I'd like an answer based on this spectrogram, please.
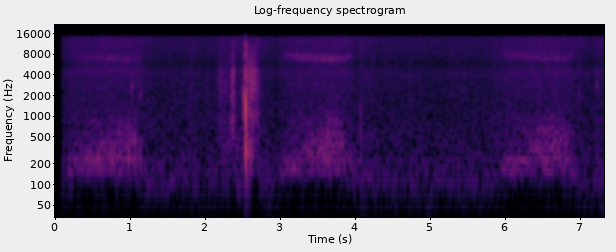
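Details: Domestic cat snoring loudly indoors: soft, breathy, rasping swells about every three seconds, each lasting roughly a second, with a sharp click in between.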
